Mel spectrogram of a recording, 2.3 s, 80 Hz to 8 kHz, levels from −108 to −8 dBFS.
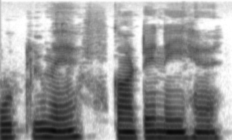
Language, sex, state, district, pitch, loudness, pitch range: Hindi, male, Uttarakhand, Uttarkashi, 135 Hz, -18 LUFS, 125-140 Hz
